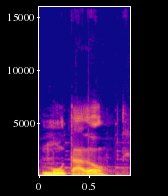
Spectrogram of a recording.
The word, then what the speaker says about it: Mutadó: Su nombre viene de la pronunciación indígena Mutadó, que significa valle de piedras.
